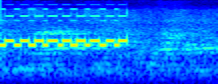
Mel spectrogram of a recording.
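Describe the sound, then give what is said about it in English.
A single short burst of a phone's ringing tone, as heard while placing a call, sounds clearly for about half a second and then cuts off, leaving a faint background hum. “I'm going to get on the phone. I'm going to call him aging.”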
